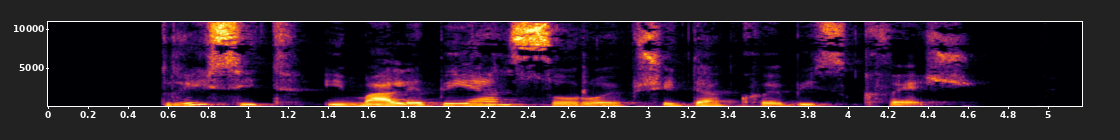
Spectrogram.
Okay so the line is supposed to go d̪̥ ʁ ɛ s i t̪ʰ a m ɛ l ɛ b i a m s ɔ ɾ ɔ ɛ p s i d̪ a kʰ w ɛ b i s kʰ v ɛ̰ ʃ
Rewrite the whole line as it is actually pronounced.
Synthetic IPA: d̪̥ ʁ i s i t̪ʰ i m a l ɛ b i a n s ɔ ɾ ɔ ɛ p ʃ i d̪ a kʰ w ɛ b i s kʰ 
